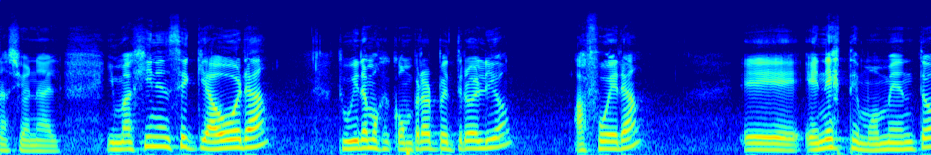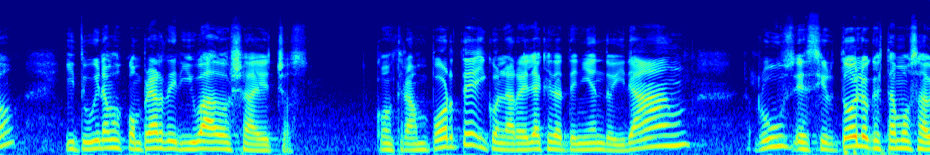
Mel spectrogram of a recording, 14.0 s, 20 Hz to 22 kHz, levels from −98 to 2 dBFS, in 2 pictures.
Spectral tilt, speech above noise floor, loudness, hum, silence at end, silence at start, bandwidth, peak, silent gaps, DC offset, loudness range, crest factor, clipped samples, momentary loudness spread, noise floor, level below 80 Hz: -6 dB/octave; 35 dB; -36 LUFS; none; 0 s; 0 s; 13 kHz; -18 dBFS; none; under 0.1%; 3 LU; 18 dB; under 0.1%; 13 LU; -71 dBFS; -66 dBFS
